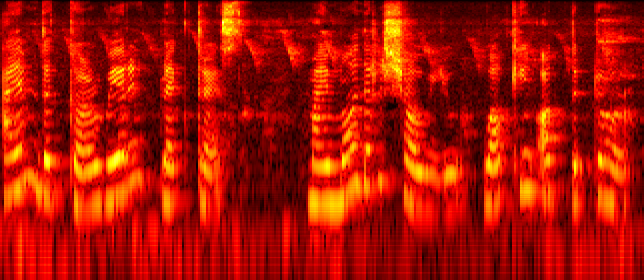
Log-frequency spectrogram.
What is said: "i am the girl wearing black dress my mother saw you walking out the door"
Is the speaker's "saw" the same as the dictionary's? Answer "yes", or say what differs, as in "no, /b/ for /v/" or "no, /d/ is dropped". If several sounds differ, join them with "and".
no, /ʃ/ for /s/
